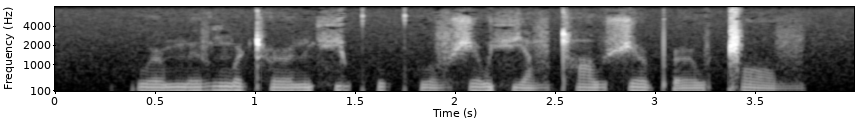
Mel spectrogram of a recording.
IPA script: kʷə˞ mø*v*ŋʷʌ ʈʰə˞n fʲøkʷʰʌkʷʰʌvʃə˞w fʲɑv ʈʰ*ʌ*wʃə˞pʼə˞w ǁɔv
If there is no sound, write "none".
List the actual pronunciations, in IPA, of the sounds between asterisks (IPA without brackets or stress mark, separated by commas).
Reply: v, ɑ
